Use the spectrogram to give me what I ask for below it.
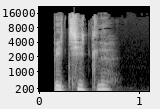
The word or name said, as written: betitle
